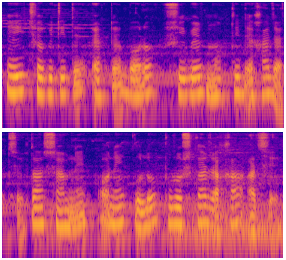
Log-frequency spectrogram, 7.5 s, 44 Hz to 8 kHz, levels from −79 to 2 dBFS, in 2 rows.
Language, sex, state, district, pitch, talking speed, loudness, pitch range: Bengali, female, West Bengal, Paschim Medinipur, 175 Hz, 110 wpm, -19 LUFS, 150-180 Hz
